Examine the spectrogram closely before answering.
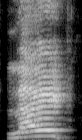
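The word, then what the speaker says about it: light: जैसे लाइट क्या है? लाइट। देखो लाइट आई के तो निकल रहा है और सीधा टी आ गया है। जी एच की साउंड नहीं निकल रही।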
